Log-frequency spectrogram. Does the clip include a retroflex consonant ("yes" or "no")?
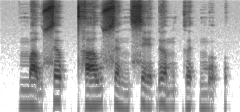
no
